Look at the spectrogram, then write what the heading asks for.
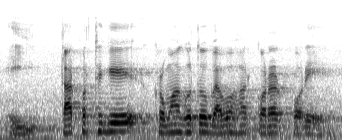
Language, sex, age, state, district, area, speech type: Bengali, male, 60+, West Bengal, Paschim Bardhaman, urban, spontaneous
